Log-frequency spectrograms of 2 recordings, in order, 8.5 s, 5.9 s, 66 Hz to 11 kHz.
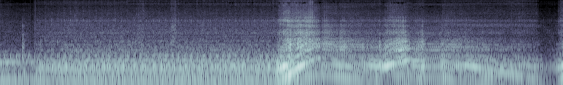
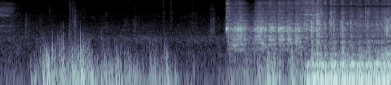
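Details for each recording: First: Focus project car with a twin-turbo V8 and a new custom TIG-welded stainless steel exhaust, resonators/mufflers not yet sorted: deep, even idle, two sharp blips falling back to a clean burble, then shutdown. Normal, healthy V8 running. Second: Ford Focus project car with twin-turbo V8, first start after fitting custom stainless steel TIG-welded exhaust; starter cranks about three seconds, then lumpy uneven idle stumbling now and then, a misfire.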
